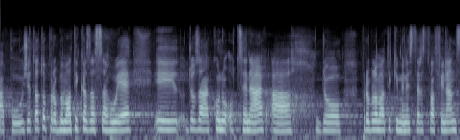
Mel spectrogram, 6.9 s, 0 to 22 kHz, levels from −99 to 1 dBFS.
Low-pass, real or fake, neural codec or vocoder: 10.8 kHz; real; none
